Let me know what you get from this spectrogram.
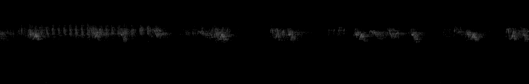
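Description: Birds chirping: many short, high notes at uneven intervals, with a fast trill in the first second.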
